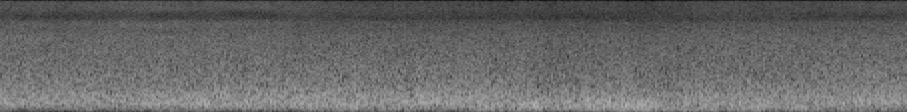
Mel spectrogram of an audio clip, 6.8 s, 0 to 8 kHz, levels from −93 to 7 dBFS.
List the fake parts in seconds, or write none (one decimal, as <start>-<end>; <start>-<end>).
0.6-2.5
